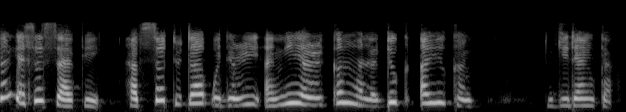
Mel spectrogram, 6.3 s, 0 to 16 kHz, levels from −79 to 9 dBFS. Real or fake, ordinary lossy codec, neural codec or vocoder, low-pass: fake; none; codec, 16 kHz, 2 kbps, FreqCodec, larger model; 7.2 kHz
